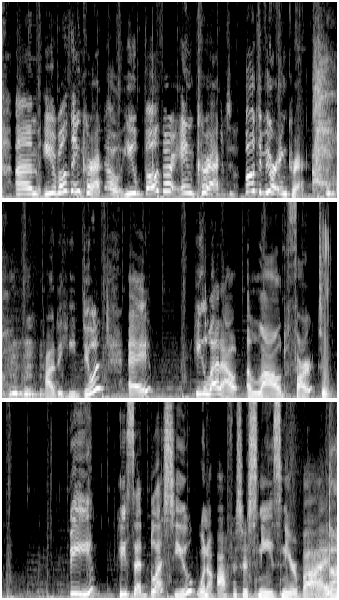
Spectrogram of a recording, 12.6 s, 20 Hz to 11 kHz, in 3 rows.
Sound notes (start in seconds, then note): 4.0 sighs; 8.2 fart rips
